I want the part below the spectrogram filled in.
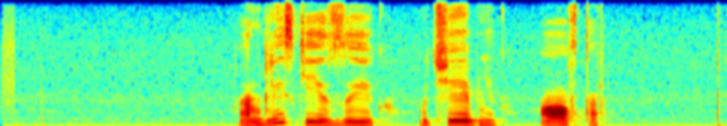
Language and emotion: Russian, sad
